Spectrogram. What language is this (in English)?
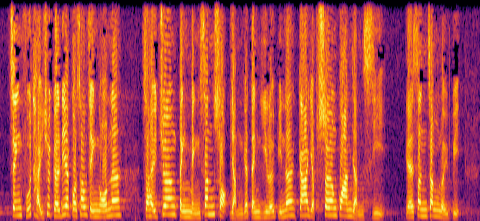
Cantonese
